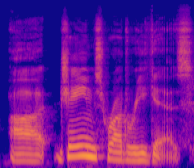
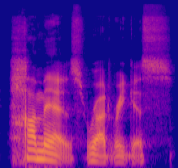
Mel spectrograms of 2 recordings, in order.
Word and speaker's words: James Rodríguez: James Rodríguez. Yeah, that is incorrect. Oh. It is actually James Rodríguez.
